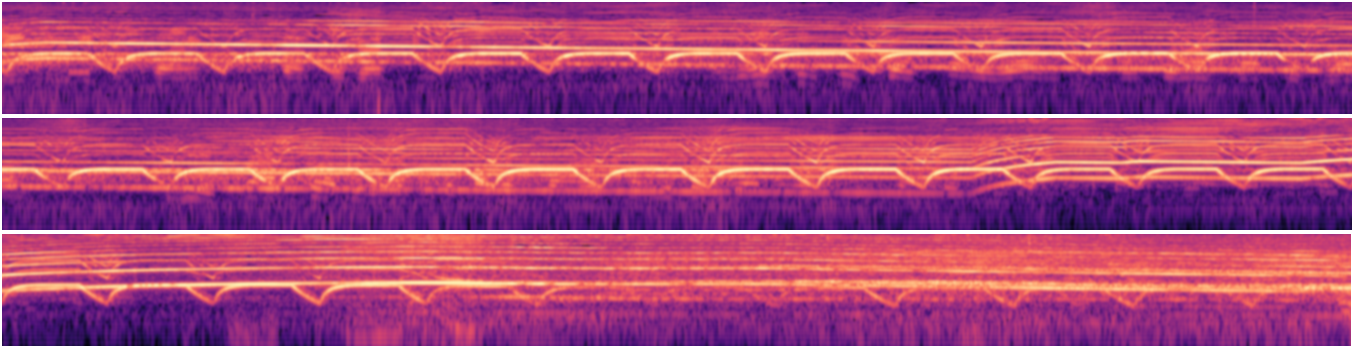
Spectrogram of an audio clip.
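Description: A fire engine's siren yelps rapidly and passes close by.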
